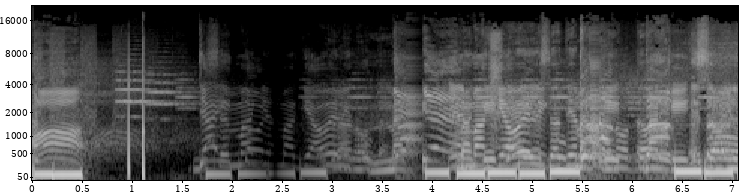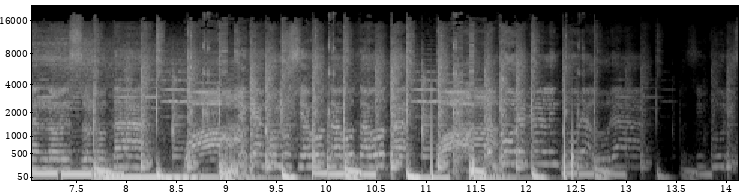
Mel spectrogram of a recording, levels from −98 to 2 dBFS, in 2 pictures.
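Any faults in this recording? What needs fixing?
Loud pops occur at 0.95 s and 12.37 s as quick doubles, and singly at 9.85 s and 11.05 s, peaking roughly 20 dB above the sound (nearer 15 dB at 9.85 s). Each is a sharp electrical pulse, likely from a connector, switch or static discharge, added on top while the sound continues underneath. That continuity is what separates them from dropouts. Secure connections and add grounding to stop these transients.

Lost LE Audio frames disrupt the sound at 3.74 s for 160 ms, at 5.59 s for 80 ms, and in scattered short gaps over about 240 ms from 8.94 s and about 220 ms from 11.25 s. The LC3 decoder fills each gap by repeating the last spectrum with random phase, so tonal content smears into noise and longer gaps fade toward silence. Unlike the pops, the sound itself is replaced rather than overlaid. Improve link margin or add retransmission headroom to keep frames from dropping.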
